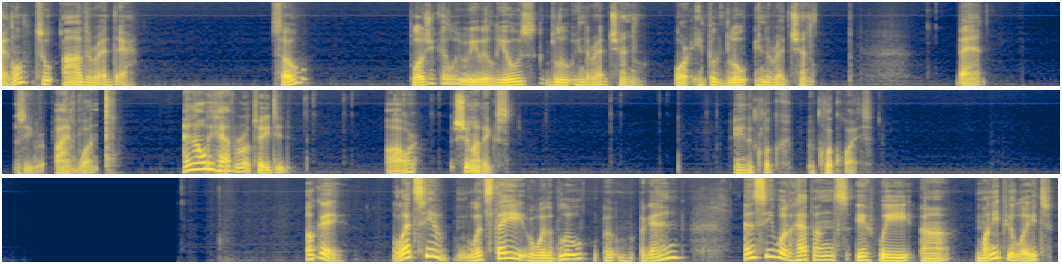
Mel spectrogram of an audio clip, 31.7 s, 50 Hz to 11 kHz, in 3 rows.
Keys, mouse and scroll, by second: 0.5 typing, 9.2-11.2 drag, 9.7-11.2 right drag, 11.2 1, 11.5 Return, 13.5 click, 14.4 click, 14.8 click, 16.6 click, 17.1 click, 22.8-25.4 drag.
